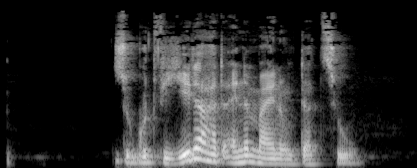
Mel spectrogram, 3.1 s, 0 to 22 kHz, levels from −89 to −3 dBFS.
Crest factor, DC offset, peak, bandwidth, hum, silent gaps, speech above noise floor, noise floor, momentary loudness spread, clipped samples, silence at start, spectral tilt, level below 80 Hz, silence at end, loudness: 20 dB; under 0.1%; -2 dBFS; 16 kHz; none; none; 61 dB; -80 dBFS; 8 LU; under 0.1%; 0.85 s; -3.5 dB/octave; -60 dBFS; 0.45 s; -19 LUFS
